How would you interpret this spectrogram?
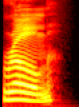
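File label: "roam", US English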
